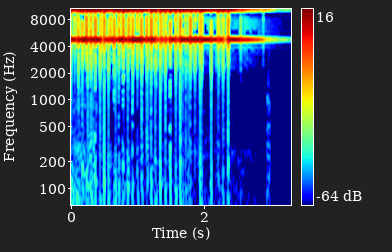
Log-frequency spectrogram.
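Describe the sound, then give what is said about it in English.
A small silver bell rings rapidly and continuously for about two and a half seconds, a shimmering high-pitched trill that then fades away into silence. No voices accompany it. “Try if the silver bell works.”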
